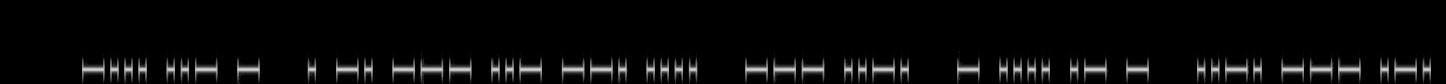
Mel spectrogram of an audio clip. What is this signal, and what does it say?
Morse code, heard as a keyed tone, about 17 wpm, 700 Hz. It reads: BUT ENOUGH OF THAT FOR
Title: Sentences from Top 1000 Words - Review Part 5 - 17wpm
